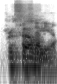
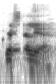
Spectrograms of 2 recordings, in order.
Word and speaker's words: Cresselia: Um I forgot how to pronounce the psychic type on fails team. Cresselia. Cresselia.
